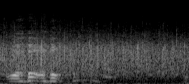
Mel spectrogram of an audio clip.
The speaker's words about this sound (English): we're like four subscribers away from twenty five thousand subscribers on YouTube. Four, uh, okay, yeah. let's clap that.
